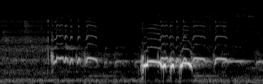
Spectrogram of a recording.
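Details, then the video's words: Local zebra dove with a big voice, singing strongly, used as a lure to make other doves sing. A soft drawn-out coo is followed by one loud burst of rapid, rolling, quavering notes. "Perkutut Lokal Gacor Suara Besar Pancingan Burung Perkutut Agar Cepat Bunyi"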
